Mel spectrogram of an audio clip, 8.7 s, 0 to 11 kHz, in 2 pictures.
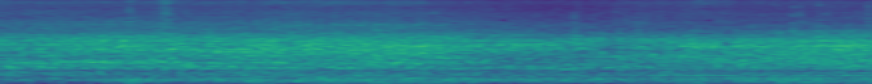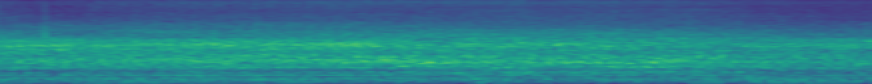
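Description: Cabin sound of a Mk5 VW GTI cruising at about 45 mph: its turbocharged 2.0-litre four-cylinder running steadily at light throttle, off boost, mixed with road and tyre noise. The engine is running on freshly fitted Audi R8 coil packs and NGK spark plugs, with no misfire.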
